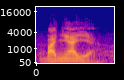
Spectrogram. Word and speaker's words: Bagnaia: Porque digo Bagnaia, y es Bagnaia.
